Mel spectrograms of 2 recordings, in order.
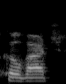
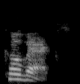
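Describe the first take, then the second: First: The name is said the original way. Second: The name is said the American way. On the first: The speaker calls it right. "I know it's Kovac" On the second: The speaker calls it wrong. "they pronounce it Kovacs here in the United States"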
